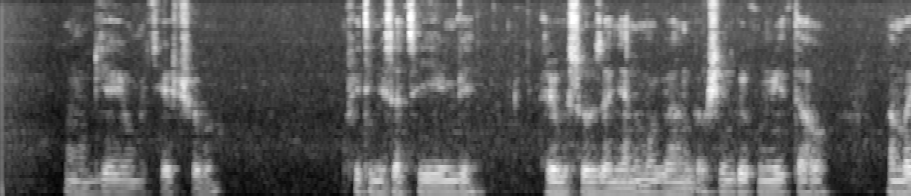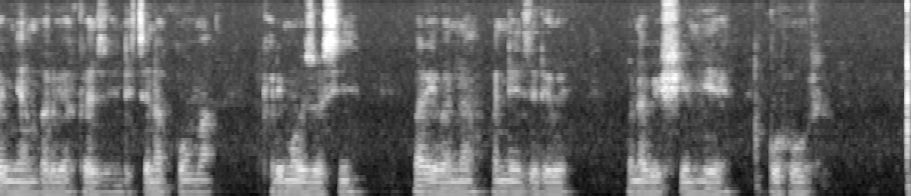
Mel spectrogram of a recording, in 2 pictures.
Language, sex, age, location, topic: Kinyarwanda, male, 25-35, Huye, health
